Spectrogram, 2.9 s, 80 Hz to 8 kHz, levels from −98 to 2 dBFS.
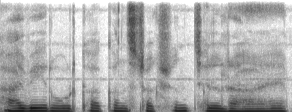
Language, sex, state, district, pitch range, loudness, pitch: Hindi, female, Jharkhand, Ranchi, 175-195 Hz, -16 LUFS, 185 Hz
